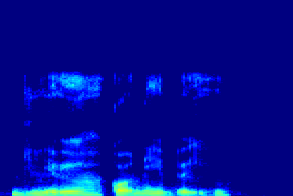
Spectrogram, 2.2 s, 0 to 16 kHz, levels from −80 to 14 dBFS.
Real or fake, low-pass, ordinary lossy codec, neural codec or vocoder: fake; 9.9 kHz; none; autoencoder, 22.05 kHz, a latent of 192 numbers a frame, VITS, trained on one speaker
